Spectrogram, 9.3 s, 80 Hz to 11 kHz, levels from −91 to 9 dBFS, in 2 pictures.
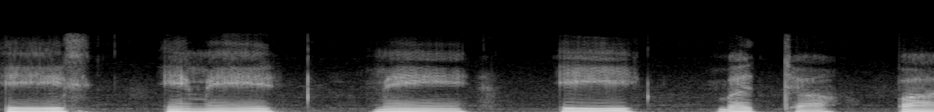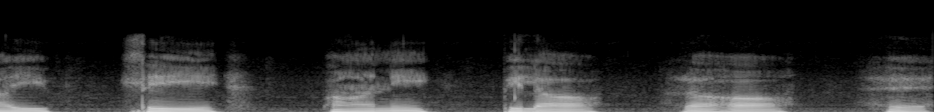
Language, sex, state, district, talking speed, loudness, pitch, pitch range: Hindi, male, Rajasthan, Jaipur, 70 wpm, -17 LUFS, 145 Hz, 140-155 Hz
